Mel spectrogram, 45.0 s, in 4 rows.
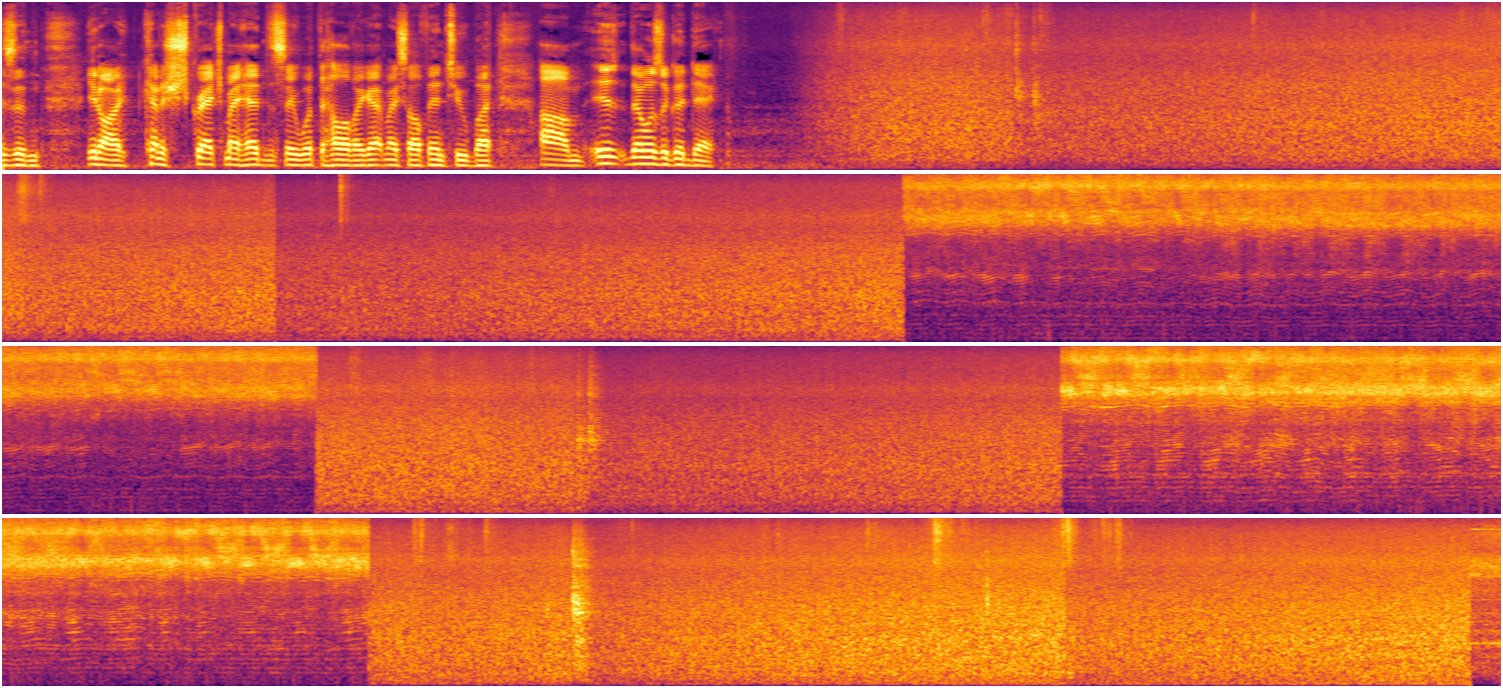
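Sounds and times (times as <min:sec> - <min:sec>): angle grinder sanding wood: 0:18.0 - 0:24.9, 0:30.4 - 0:36.5.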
